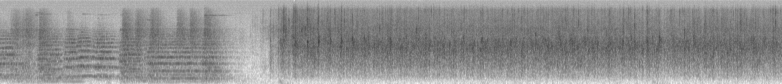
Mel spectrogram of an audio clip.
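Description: A children's wind band, with clarinets and brass, ends a piece on sustained chords that fade out about four and a half seconds in. After a brief pause, the audience applauds steadily to the end.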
